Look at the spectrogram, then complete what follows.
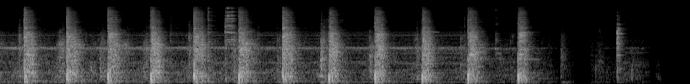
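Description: Homemade 25 kg power hammer pounding a red-hot khukuri blade held in tongs, about two blows a second with a steady metallic ring, stopping about five seconds in. A few lighter knocks follow.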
